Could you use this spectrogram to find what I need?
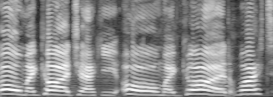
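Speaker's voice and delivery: very loud, very slow, high yelling. Reacting to a scene while watching, yelling at the screen. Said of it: "I don't know why I'm yelling at Jackie".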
